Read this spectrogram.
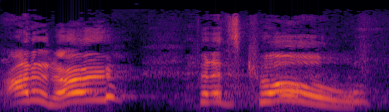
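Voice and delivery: put-on high, loud, laughing kid voice; cheerful kid. Son explaining his pointless hook, loud giggly glee.

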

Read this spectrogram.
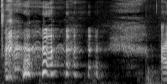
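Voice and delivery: real burst of high laughter; hearty laugh. Real, not acted. Author amused by question on parents' reaction, laughing. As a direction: break into a loud, amused laugh.

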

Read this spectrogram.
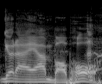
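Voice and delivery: put-on deep, broad Australian accent; mock Australian accent, pitched well down; Bob Hawke. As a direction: put on a low Aussie greeting. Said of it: "And then we land in Australia".

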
